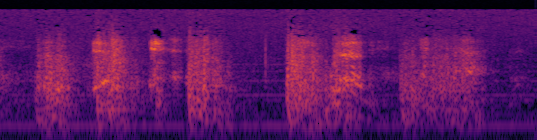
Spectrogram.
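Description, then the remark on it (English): A Scotland Yard detective and a sergeant break down an apartment door: a run of heavy, booming thuds and crashes, roughly six or seven blows at an uneven pace, loud over a steady low hum. “All right, Sergeant, we'll break the door down.”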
